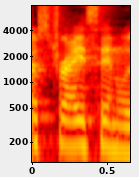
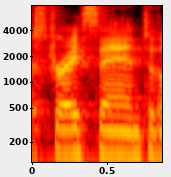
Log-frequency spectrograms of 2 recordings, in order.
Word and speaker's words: Streisand: So Barbra Streisand was interviewed recently, and I guess Siri says her name wrong. It says it with like a hard, like with a Z instead of a soft S.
